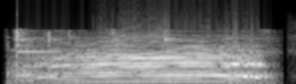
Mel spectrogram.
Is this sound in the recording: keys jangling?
no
